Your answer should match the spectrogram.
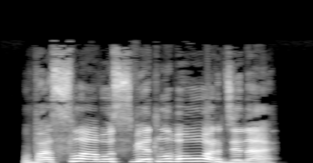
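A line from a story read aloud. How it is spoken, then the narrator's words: Shouted. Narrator (Russian): Аста прокричала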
